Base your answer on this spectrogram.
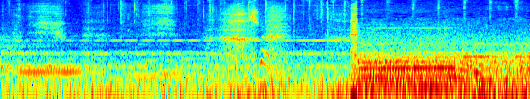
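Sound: car driving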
